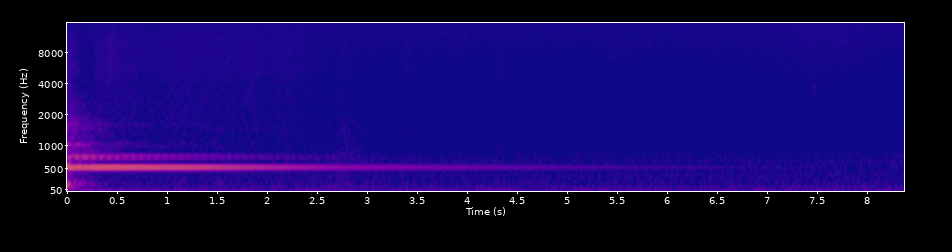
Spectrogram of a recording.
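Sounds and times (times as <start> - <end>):
soft kenong gong of a gamelan: 0.0 - 4.2.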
